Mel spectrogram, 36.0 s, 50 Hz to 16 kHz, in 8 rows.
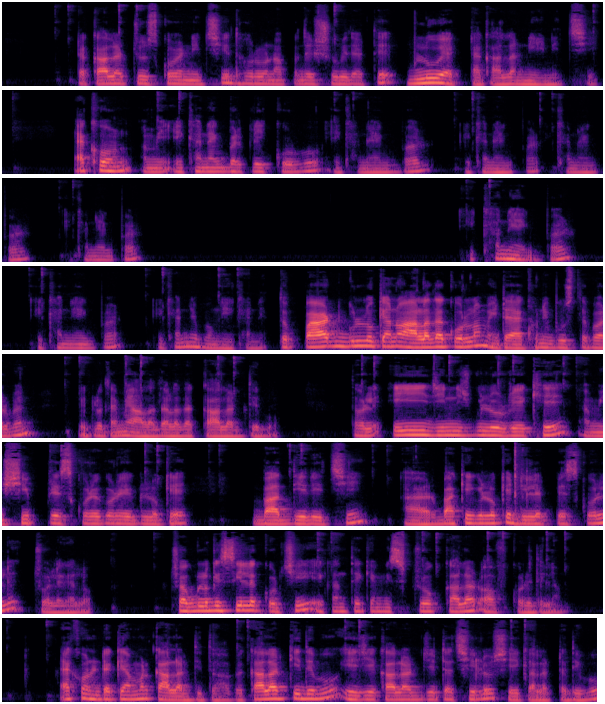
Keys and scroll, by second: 27.1 BackSpace.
